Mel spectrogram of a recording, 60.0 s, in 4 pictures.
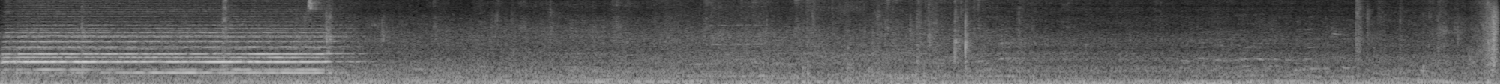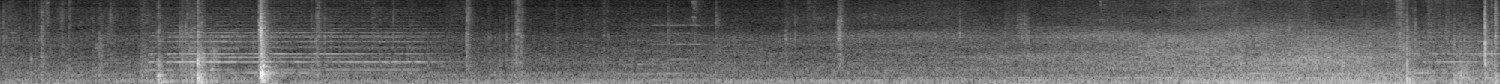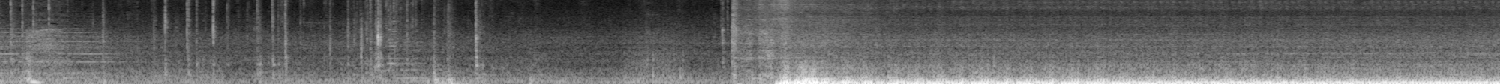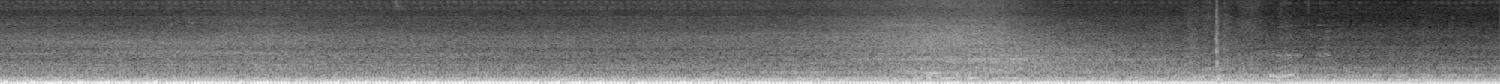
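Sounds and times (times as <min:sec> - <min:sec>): car engine starting and running: 0:37.2 - 1:00.0.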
